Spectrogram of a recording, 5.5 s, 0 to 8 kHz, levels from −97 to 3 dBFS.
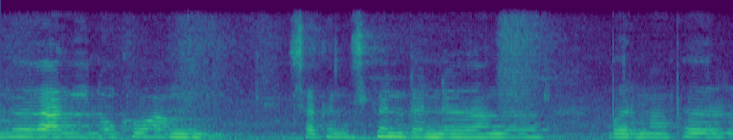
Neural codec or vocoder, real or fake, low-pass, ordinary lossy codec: vocoder, 22.05 kHz, 80 mel bands, Vocos; fake; 7.2 kHz; none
